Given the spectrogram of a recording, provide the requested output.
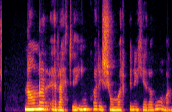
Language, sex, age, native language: Icelandic, female, 60-69, Icelandic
